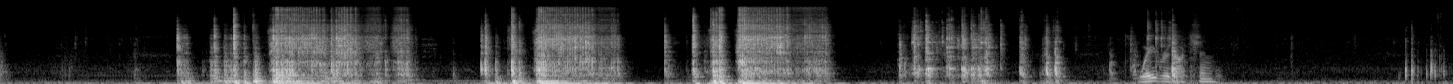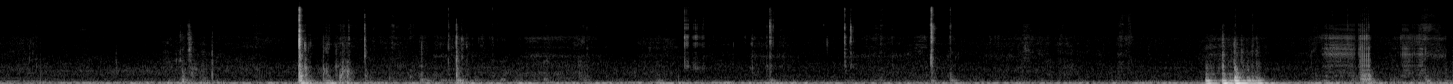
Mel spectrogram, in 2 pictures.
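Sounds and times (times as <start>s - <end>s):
low steady rumble: 0.0s - 29.0s
hand tools clicking and knocking: 1.8s - 8.4s, 9.0s - 12.0s.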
